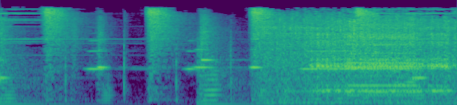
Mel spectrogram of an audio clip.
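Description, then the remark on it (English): The small motor mower engine of Grandpa Pig chugs and drones steadily and loudly as he drives it over to Peppa's house, after a few short clattering bursts at the start; no one speaks. “Grandpa Pig is driving his motor mower over to Peppa's house.”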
